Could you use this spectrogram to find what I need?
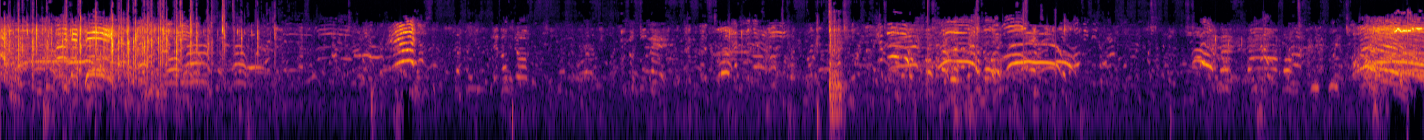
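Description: A crowd of spectators cheers and yells from the sidelines.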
